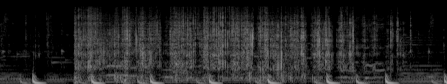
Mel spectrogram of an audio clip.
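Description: A crinkly plastic toy duck handled close by, with repeated rustling crunches and crackles in an uneven rhythm throughout, plus a few faint background sounds.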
